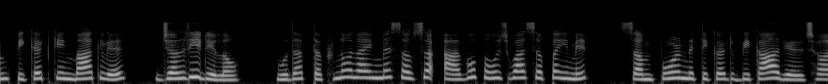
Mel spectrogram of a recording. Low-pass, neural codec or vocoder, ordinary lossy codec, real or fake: 7.2 kHz; codec, 16 kHz, 0.5 kbps, FunCodec, trained on LibriTTS, 25 frames a second; none; fake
